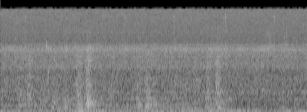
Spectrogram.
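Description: The Hokutosei overnight sleeper train rolling along the rails: a steady low rumble with soft, evenly spaced wheel clacks roughly every second, moderately loud, with no voices.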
